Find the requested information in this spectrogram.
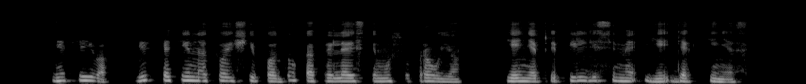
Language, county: Lithuanian, Utena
